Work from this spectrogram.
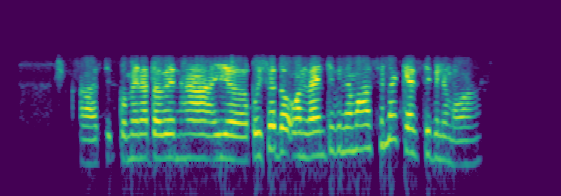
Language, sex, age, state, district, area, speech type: Santali, male, 18-30, Jharkhand, Seraikela Kharsawan, rural, conversation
